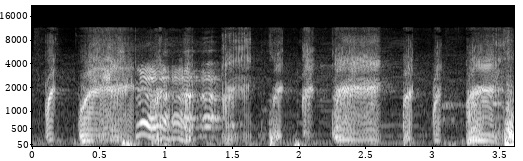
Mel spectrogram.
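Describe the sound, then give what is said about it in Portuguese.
Duck quacking: many loud, nasal quacks in short irregular bursts, some clipped and some drawn out, with brief gaps between them. “o Bruninho trouxe o pato”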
